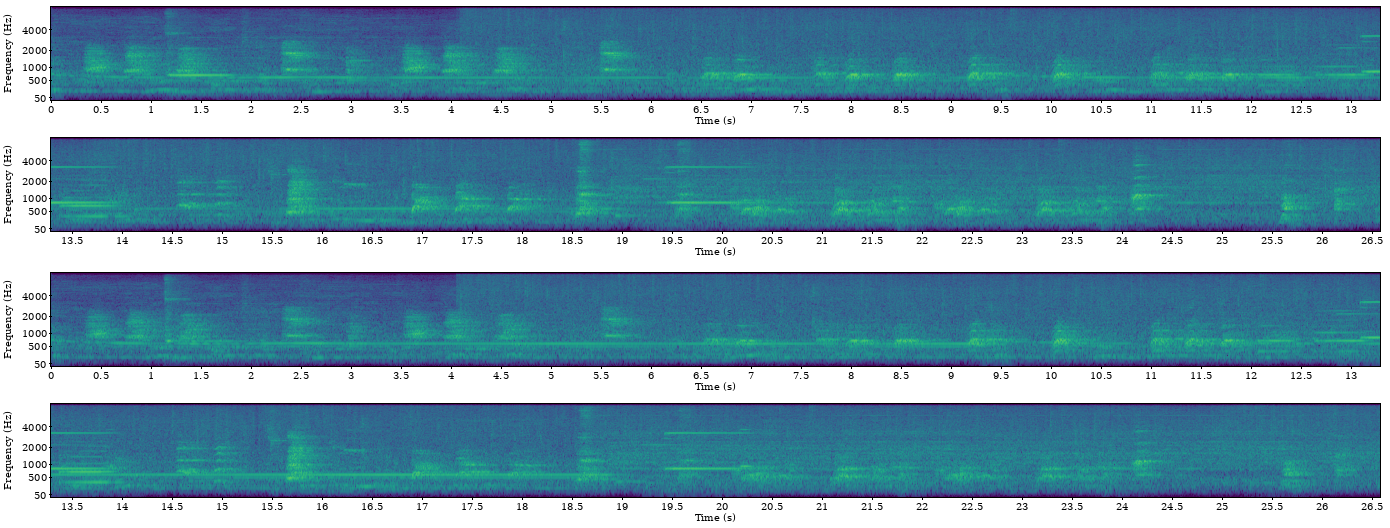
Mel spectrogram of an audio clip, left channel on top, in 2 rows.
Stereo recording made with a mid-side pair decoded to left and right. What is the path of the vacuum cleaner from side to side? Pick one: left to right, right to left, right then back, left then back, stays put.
left to right.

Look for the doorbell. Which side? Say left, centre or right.
right.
